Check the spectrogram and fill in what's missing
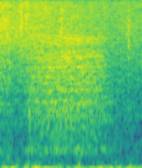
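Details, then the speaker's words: Newborn big calf just pulled at calving, straw put in its nose to make it cough: low, wet snorting and spluttering bursts as it clears plenty of fluid from its airways. "So we pulled him at about the right time, because you can clearly tell he's got plenty of fluid in there."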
